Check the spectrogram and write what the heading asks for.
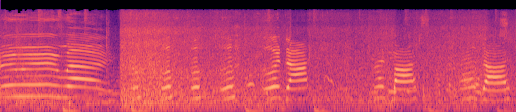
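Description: Toddler crying: one long wail, then a run of short sobbing cries, over the wash of surf on the beach. He is upset by the waves and the sand on his toes.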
